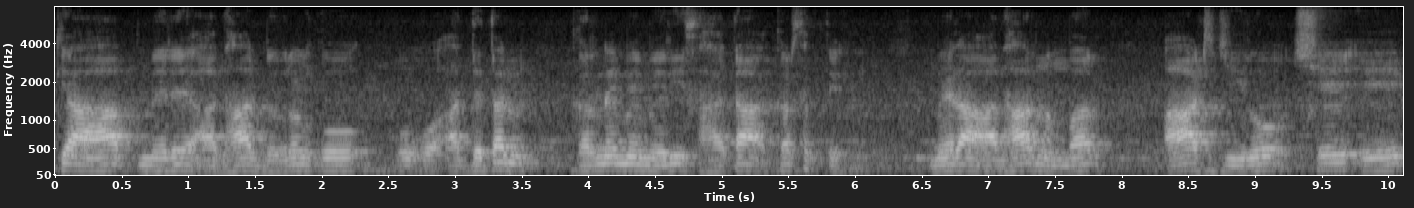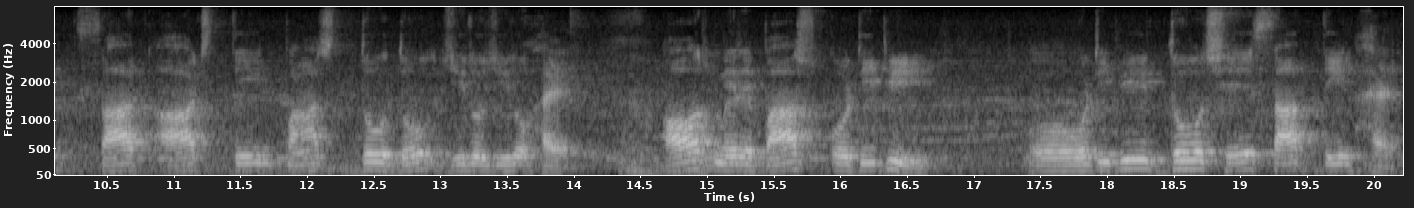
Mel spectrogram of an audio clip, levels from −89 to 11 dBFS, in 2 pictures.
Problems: constant background noise, background conversations at intervals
